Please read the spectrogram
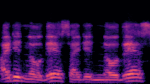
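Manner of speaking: ordinary delivery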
